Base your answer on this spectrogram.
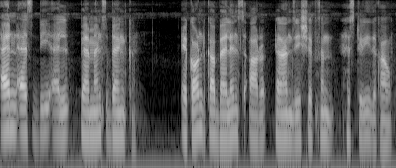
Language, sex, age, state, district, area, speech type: Urdu, male, 18-30, Uttar Pradesh, Saharanpur, urban, read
